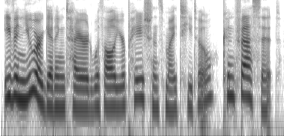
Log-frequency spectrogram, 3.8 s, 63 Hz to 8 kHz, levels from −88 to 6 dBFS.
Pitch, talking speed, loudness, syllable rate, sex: 205 Hz, 205 wpm, -20 LUFS, 5.8 syllables/s, female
